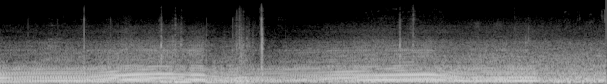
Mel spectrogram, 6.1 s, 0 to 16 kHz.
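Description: Volkswagen Golf GTI's 2.0-litre turbocharged four-cylinder under full throttle in a launch from a standstill, heard from inside the cabin. The engine note climbs, drops as the dual-clutch gearbox upshifts about two seconds in, climbs again, and drops with another upshift near the end.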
